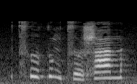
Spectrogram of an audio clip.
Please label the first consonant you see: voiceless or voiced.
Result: voiceless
